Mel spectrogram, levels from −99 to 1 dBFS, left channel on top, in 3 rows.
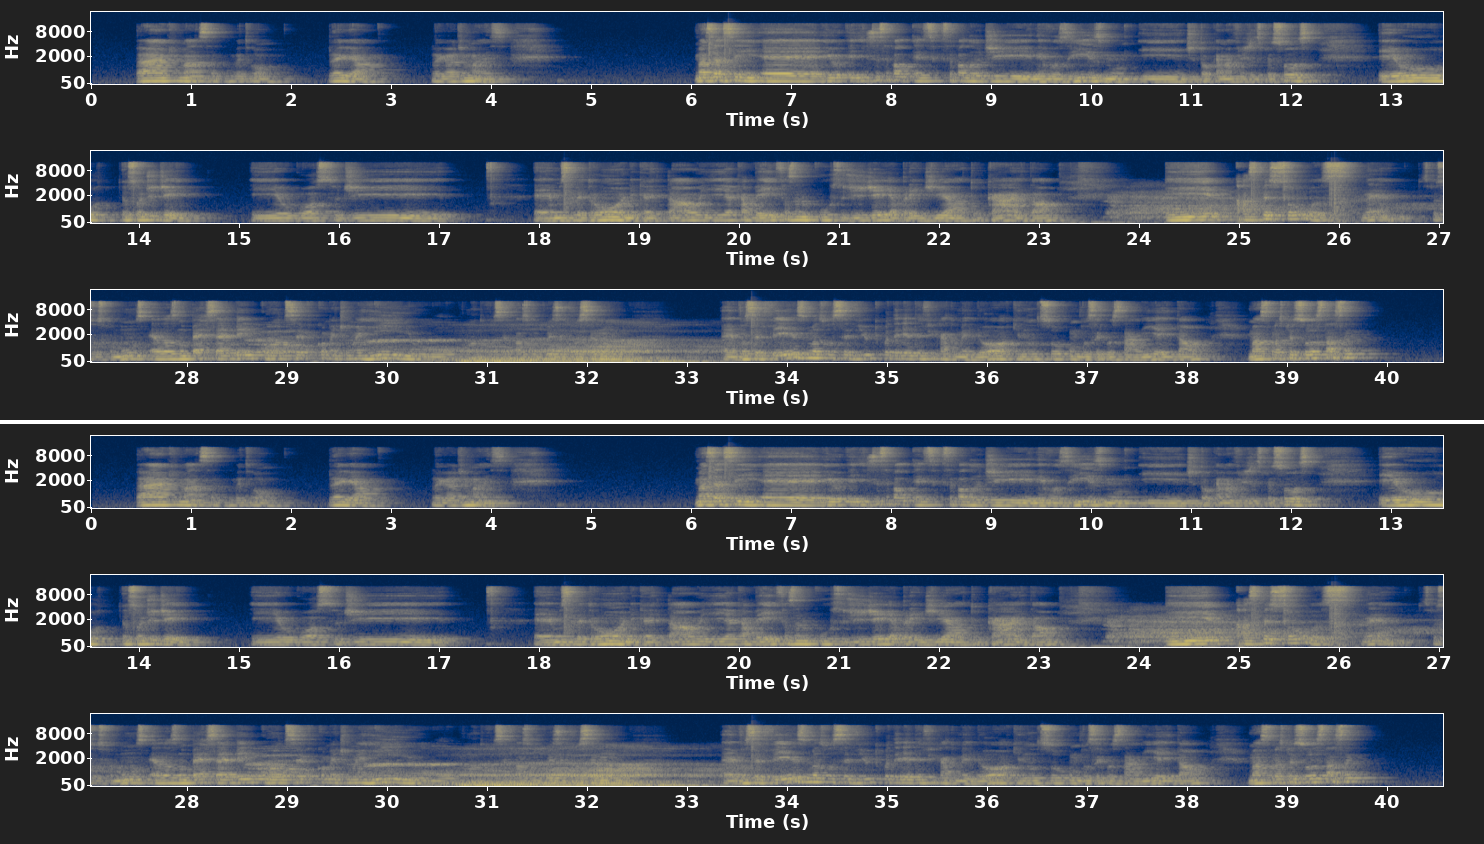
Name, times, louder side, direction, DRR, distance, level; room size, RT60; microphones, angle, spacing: voice 1, 0.5-1.9 2.4-2.8 3.4-4.6 6.0-14.5 15.1-17.1 17.5-17.6 17.9-23.7 24.3-32.4 33.3-39.7, left 1 dB, 15° left, -1 dB, 0.8 m, -31 dB
sound 1, 23.5-27.5 28.6-29.3 29.6-34.5, right 2 dB, 35° right, 0.4 m, -37 dB
4.5 x 2.4 x 2.8 m, 0.66 s
head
